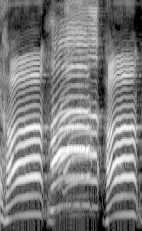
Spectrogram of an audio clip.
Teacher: جب ہم ہا کی ادائیگی کریں گے تو اسے حلق کے نچلے حصے سے پڑھیں گے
